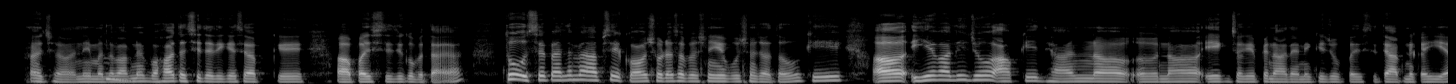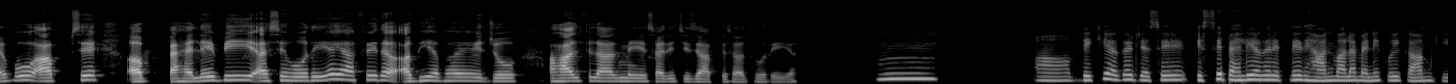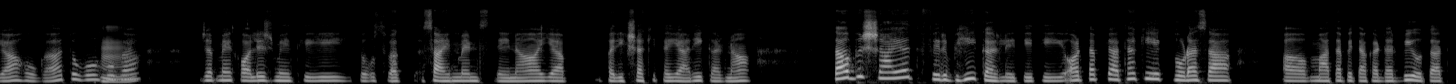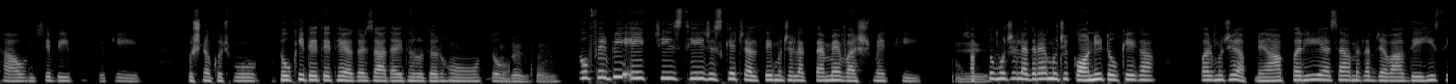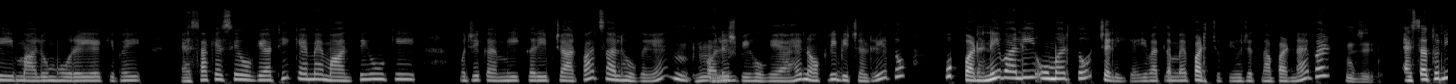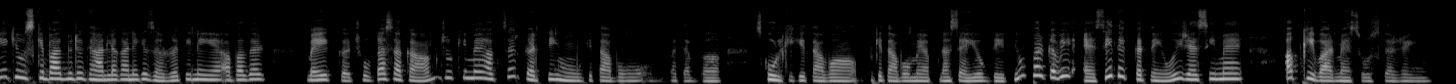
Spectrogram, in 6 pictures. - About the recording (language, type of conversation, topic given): Hindi, advice, लंबे समय तक ध्यान बनाए रखना
- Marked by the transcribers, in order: tapping; in English: "असाइनमेंट्स"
